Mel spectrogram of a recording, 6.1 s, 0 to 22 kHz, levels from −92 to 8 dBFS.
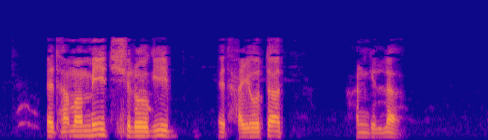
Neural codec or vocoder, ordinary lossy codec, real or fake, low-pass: vocoder, 22.05 kHz, 80 mel bands, WaveNeXt; MP3, 32 kbps; fake; 7.2 kHz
